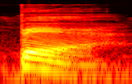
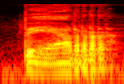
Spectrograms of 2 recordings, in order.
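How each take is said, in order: First: The final R sound is not pronounced. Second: The final R sound is pronounced. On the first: The speaker calls it right. "I don't pronounce that R. But I say bear" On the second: The speaker calls it wrong. "I don't say bear"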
